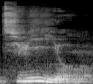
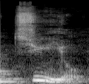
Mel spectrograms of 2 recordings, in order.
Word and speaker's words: tuyau: Beaucoup de gens disent tu en réalité on dit tuyo comme dans nuit comme dans puit. OK. On dit tuyo et non pas tuyo. Donc désormais aujourd'hui, tu vas prononcer le mot correctement. Tu ne vas plus dire tuyo, tu vas prononcer le mot tuyo comme si tu prononçais le mot nuit ou encore le mot pui.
